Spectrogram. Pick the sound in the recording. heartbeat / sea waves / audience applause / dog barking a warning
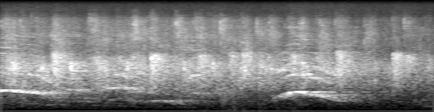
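audience applause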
